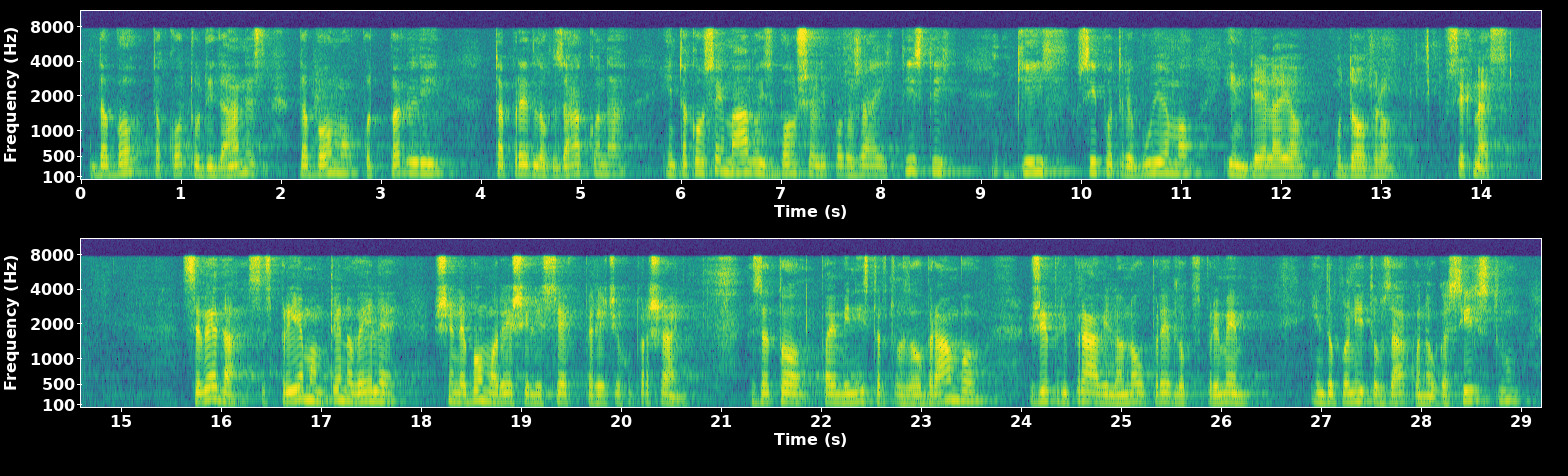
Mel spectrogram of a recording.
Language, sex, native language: Slovenian, male, Slovenian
